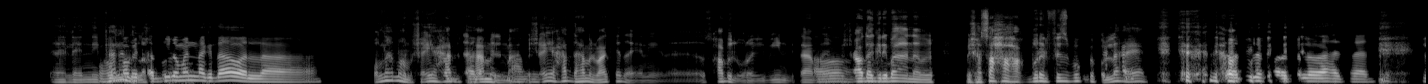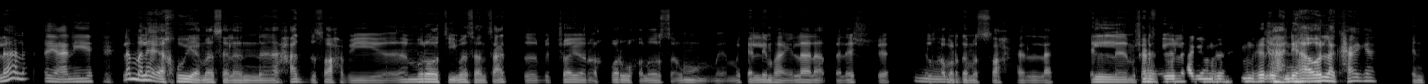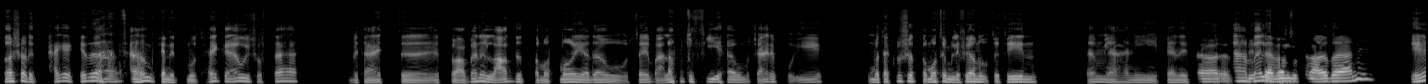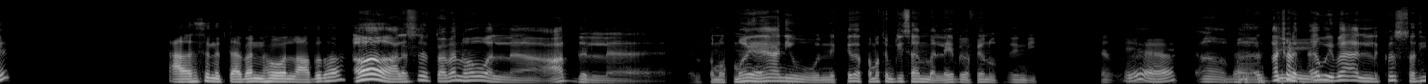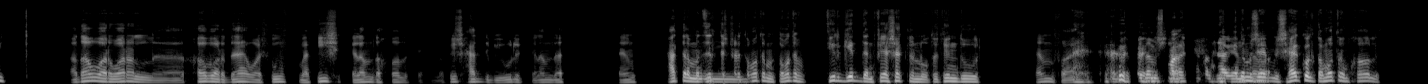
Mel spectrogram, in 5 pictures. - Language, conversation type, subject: Arabic, podcast, إزاي بتتعامل مع الأخبار الكاذبة على السوشيال ميديا؟
- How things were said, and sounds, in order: unintelligible speech; unintelligible speech; giggle; in English: "بتشيّر"; laughing while speaking: "كده تمام؟"; laughing while speaking: "علامته فيها"; tapping; tsk; laugh; laughing while speaking: "في ف مش مع كده"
